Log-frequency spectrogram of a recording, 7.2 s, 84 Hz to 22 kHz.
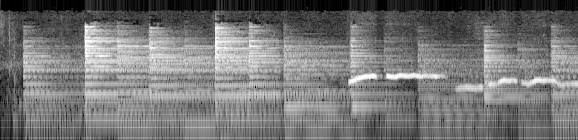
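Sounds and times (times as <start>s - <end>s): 
steady full instrumental backing chords: 0.0s - 7.2s
person whistling a wavering song melody: 4.3s - 7.2s.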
